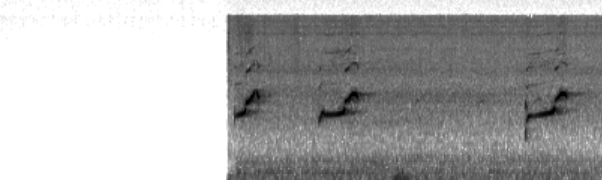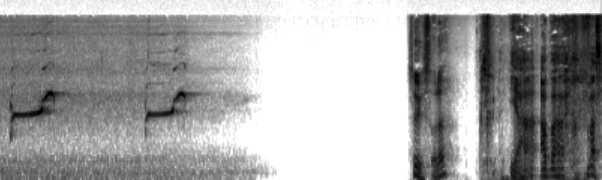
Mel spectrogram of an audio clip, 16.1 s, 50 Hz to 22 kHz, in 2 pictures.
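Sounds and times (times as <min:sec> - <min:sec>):
Eurasian curlew calling: 0:03.1 - 0:10.8
steady low outdoor rumble: 0:03.1 - 0:11.5
speech: 0:13.5 - 0:16.0
laughter: 0:15.3 - 0:16.0.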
